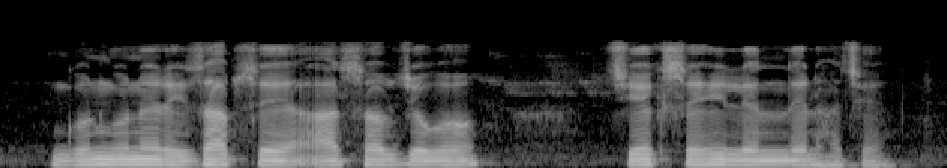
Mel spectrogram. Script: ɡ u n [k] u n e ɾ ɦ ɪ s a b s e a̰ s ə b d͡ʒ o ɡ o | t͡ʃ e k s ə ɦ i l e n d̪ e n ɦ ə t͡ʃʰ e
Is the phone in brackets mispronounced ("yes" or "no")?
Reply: yes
